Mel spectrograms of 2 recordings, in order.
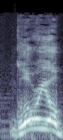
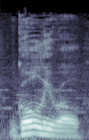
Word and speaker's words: Glorio: Glorio buys the bug, and meanwhile Goku's mispronouncing his name Goliro while I call him Glory Hole.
